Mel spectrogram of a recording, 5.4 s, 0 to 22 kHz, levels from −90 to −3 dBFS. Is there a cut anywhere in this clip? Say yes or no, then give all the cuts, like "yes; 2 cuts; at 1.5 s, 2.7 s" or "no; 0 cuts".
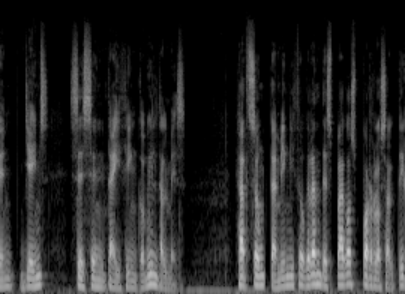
yes; 2 cuts; at 2.1 s, 3.5 s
